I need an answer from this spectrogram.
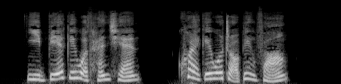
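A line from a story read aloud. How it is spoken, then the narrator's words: Loud, urgent. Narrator (Chinese): 这个病人的家属马上大声的说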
